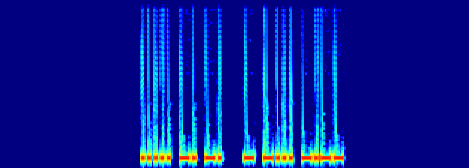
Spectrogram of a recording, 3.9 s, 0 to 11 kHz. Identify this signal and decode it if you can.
Morse code, heard as a keyed tone, about 44 wpm, 690 Hz. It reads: 5NN TBY
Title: Ontario QSO Party Exchange 45wpm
